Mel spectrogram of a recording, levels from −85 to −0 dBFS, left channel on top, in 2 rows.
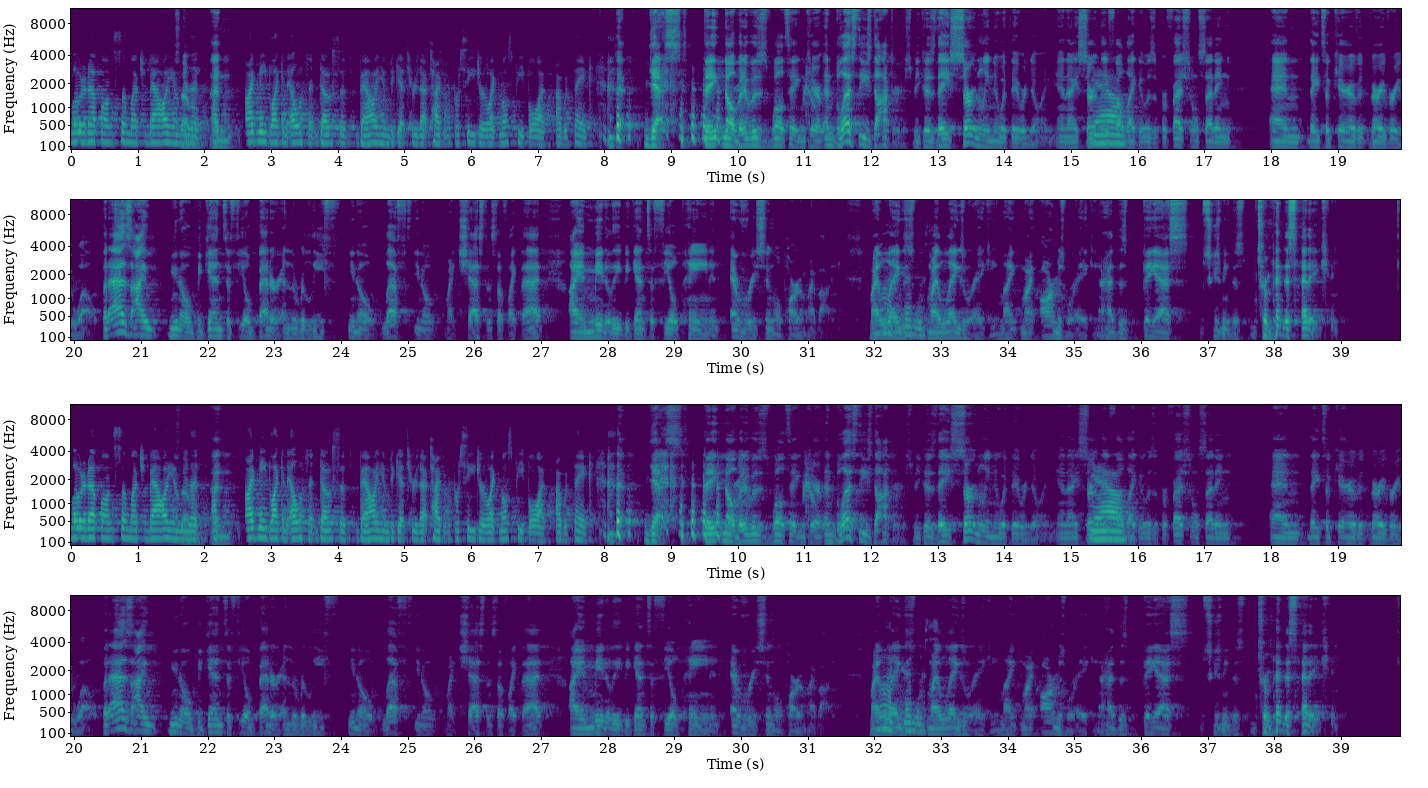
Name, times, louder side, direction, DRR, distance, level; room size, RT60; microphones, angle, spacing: voice 1, 0.0-2.2 2.6-8.3 8.8-9.0 11.0-11.2 15.3-15.8 32.0-32.7, right 2 dB, 20° right, 6 dB, 1.7 m, -37 dB
voice 2, 1.6-2.4 8.1-8.3 8.7-9.1 9.5-17.4 18.0-23.8 24.1-31.3 31.9-38.9, left 6 dB, 75° left, 13 dB, 1.0 m, -39 dB
26.5 x 17.5 x 6.6 m, 0.70 s
head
